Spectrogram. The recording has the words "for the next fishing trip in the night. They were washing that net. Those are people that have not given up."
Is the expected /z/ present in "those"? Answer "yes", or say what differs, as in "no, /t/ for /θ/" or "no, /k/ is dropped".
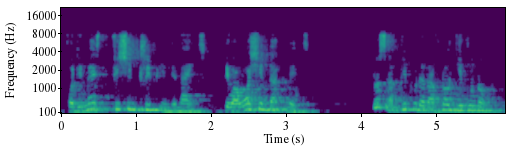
no, /s/ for /z/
